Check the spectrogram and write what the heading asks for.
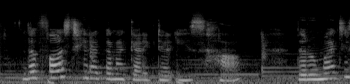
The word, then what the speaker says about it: は: You can ask me that this is also an ha. Then why are you pronouncing it as a wa? So in Japanese language this ha is sounds like w.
